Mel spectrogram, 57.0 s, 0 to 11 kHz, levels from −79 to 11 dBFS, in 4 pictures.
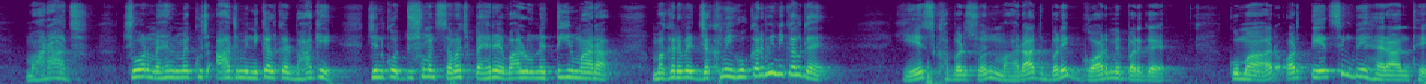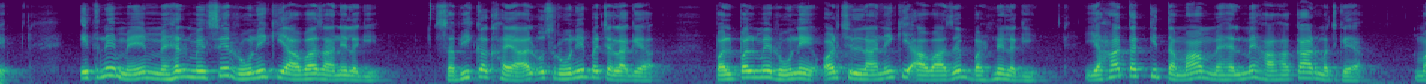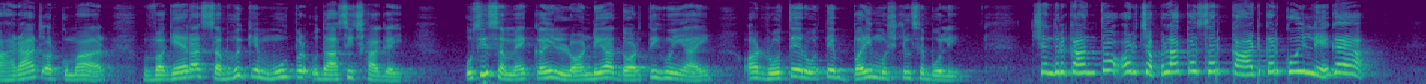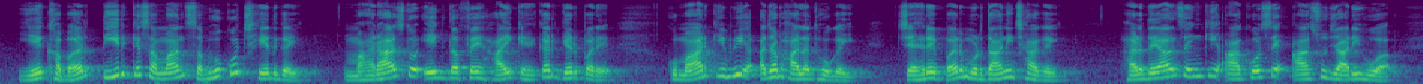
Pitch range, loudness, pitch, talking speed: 135-210 Hz, -16 LUFS, 180 Hz, 160 wpm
